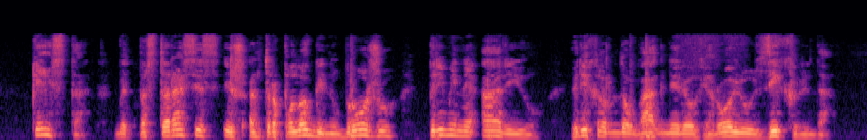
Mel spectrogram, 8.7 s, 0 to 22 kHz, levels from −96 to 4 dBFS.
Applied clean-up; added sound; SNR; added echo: none; none; none; none.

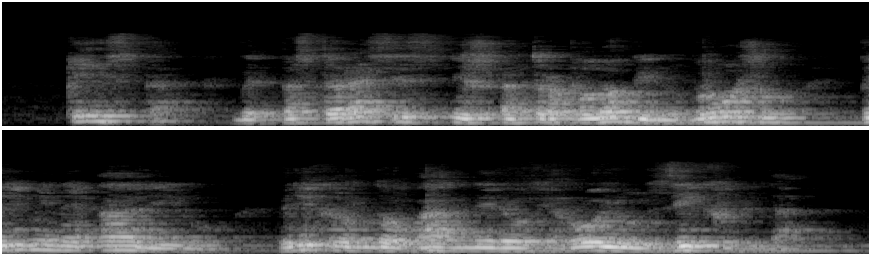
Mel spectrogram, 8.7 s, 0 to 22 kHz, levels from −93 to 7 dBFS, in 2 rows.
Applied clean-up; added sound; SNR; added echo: none; none; none; reverberation time 2.2 s.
